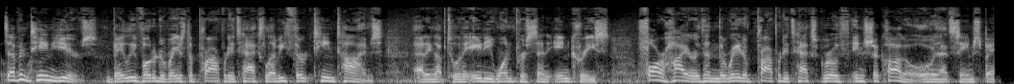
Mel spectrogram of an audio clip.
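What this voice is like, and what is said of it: Nice smooth radio announcer voice. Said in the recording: “That guy had a nice voice. He's a good radio voice.”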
